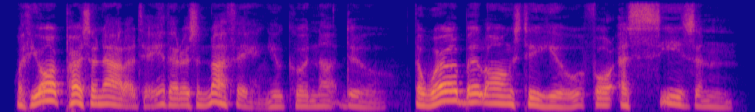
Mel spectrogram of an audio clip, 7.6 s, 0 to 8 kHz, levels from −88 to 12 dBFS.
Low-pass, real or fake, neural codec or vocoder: 7.2 kHz; real; none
